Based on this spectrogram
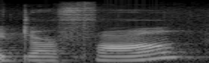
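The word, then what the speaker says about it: Darphin: and they're so sweet so kind is by darf ah and it's spelled dar Phin their brand is incredible they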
